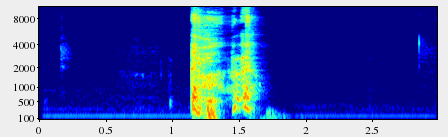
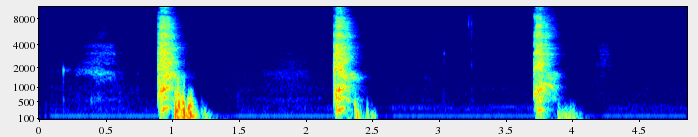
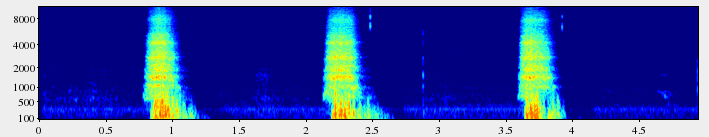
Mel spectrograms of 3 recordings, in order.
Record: {"cough_length": "3.0 s", "cough_amplitude": 32767, "cough_signal_mean_std_ratio": 0.27, "three_cough_length": "4.9 s", "three_cough_amplitude": 30753, "three_cough_signal_mean_std_ratio": 0.26, "exhalation_length": "4.9 s", "exhalation_amplitude": 28881, "exhalation_signal_mean_std_ratio": 0.28, "survey_phase": "beta (2021-08-13 to 2022-03-07)", "age": "18-44", "gender": "Female", "wearing_mask": "No", "symptom_none": true, "smoker_status": "Never smoked", "respiratory_condition_asthma": false, "respiratory_condition_other": false, "recruitment_source": "REACT", "submission_delay": "1 day", "covid_test_result": "Negative", "covid_test_method": "RT-qPCR", "influenza_a_test_result": "Negative", "influenza_b_test_result": "Negative"}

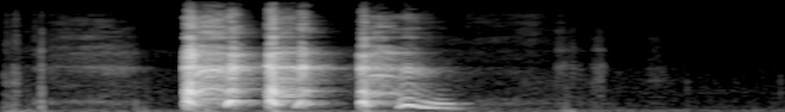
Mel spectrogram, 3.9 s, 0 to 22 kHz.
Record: {"three_cough_length": "3.9 s", "three_cough_amplitude": 14361, "three_cough_signal_mean_std_ratio": 0.32, "survey_phase": "beta (2021-08-13 to 2022-03-07)", "age": "45-64", "gender": "Female", "wearing_mask": "No", "symptom_none": true, "smoker_status": "Current smoker (1 to 10 cigarettes per day)", "respiratory_condition_asthma": false, "respiratory_condition_other": false, "recruitment_source": "REACT", "submission_delay": "0 days", "covid_test_result": "Negative", "covid_test_method": "RT-qPCR"}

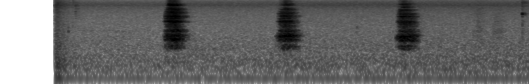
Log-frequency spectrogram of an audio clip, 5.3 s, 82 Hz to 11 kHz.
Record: {"exhalation_length": "5.3 s", "exhalation_amplitude": 2913, "exhalation_signal_mean_std_ratio": 0.32, "survey_phase": "alpha (2021-03-01 to 2021-08-12)", "age": "45-64", "gender": "Female", "wearing_mask": "No", "symptom_none": true, "smoker_status": "Ex-smoker", "respiratory_condition_asthma": false, "respiratory_condition_other": false, "recruitment_source": "REACT", "submission_delay": "1 day", "covid_test_result": "Negative", "covid_test_method": "RT-qPCR"}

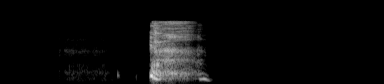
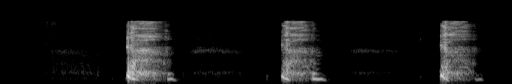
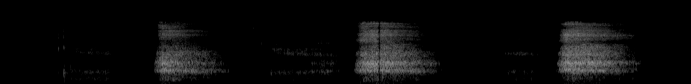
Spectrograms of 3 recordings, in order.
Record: {"cough_length": "3.8 s", "cough_amplitude": 31925, "cough_signal_mean_std_ratio": 0.24, "three_cough_length": "5.1 s", "three_cough_amplitude": 31947, "three_cough_signal_mean_std_ratio": 0.32, "exhalation_length": "6.9 s", "exhalation_amplitude": 3629, "exhalation_signal_mean_std_ratio": 0.42, "survey_phase": "alpha (2021-03-01 to 2021-08-12)", "age": "18-44", "gender": "Female", "wearing_mask": "No", "symptom_none": true, "smoker_status": "Never smoked", "respiratory_condition_asthma": false, "respiratory_condition_other": false, "recruitment_source": "REACT", "submission_delay": "1 day", "covid_test_result": "Negative", "covid_test_method": "RT-qPCR"}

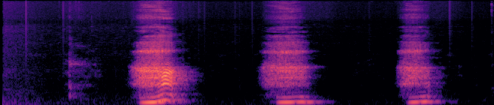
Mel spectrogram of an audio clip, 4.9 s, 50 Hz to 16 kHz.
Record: {"exhalation_length": "4.9 s", "exhalation_amplitude": 32766, "exhalation_signal_mean_std_ratio": 0.35, "survey_phase": "beta (2021-08-13 to 2022-03-07)", "age": "18-44", "gender": "Female", "wearing_mask": "No", "symptom_none": true, "smoker_status": "Never smoked", "respiratory_condition_asthma": false, "respiratory_condition_other": false, "recruitment_source": "REACT", "submission_delay": "1 day", "covid_test_result": "Negative", "covid_test_method": "RT-qPCR"}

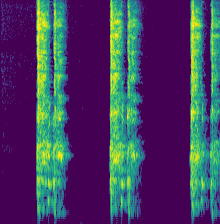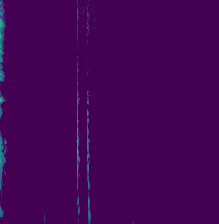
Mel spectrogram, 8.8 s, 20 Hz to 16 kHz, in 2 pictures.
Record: {"three_cough_length": "8.8 s", "three_cough_amplitude": 32768, "three_cough_signal_mean_std_ratio": 0.33, "survey_phase": "beta (2021-08-13 to 2022-03-07)", "age": "65+", "gender": "Male", "wearing_mask": "No", "symptom_none": true, "smoker_status": "Ex-smoker", "respiratory_condition_asthma": false, "respiratory_condition_other": false, "recruitment_source": "REACT", "submission_delay": "5 days", "covid_test_result": "Negative", "covid_test_method": "RT-qPCR"}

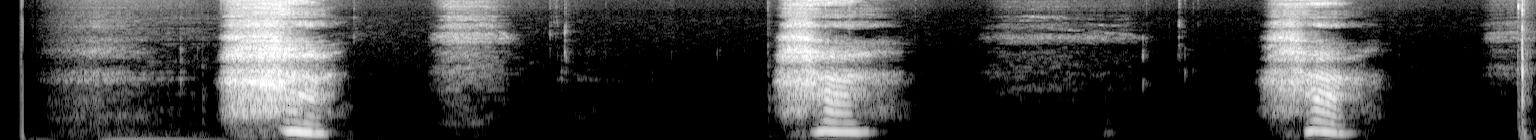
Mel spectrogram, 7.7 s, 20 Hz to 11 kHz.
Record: {"exhalation_length": "7.7 s", "exhalation_amplitude": 18746, "exhalation_signal_mean_std_ratio": 0.35, "survey_phase": "beta (2021-08-13 to 2022-03-07)", "age": "45-64", "gender": "Female", "wearing_mask": "No", "symptom_cough_any": true, "symptom_new_continuous_cough": true, "symptom_runny_or_blocked_nose": true, "symptom_fatigue": true, "symptom_headache": true, "symptom_change_to_sense_of_smell_or_taste": true, "symptom_loss_of_taste": true, "symptom_onset": "5 days", "smoker_status": "Ex-smoker", "respiratory_condition_asthma": false, "respiratory_condition_other": false, "recruitment_source": "Test and Trace", "submission_delay": "1 day", "covid_test_result": "Positive", "covid_test_method": "RT-qPCR", "covid_ct_value": 15.8, "covid_ct_gene": "ORF1ab gene"}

